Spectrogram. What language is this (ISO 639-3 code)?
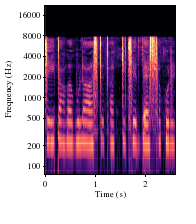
ben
